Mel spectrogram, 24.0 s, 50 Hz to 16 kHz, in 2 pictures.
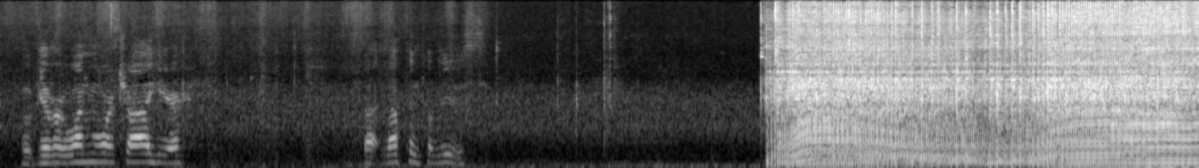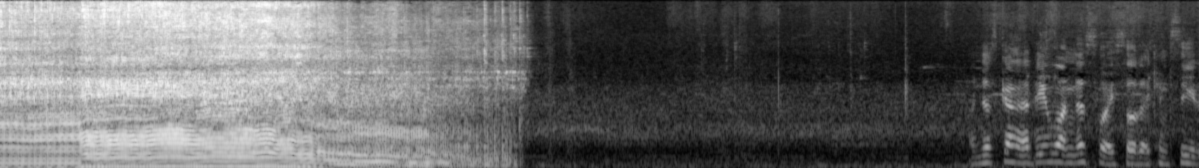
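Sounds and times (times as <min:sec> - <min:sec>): two-stroke engine revving: 0:07.6 - 0:17.3.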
